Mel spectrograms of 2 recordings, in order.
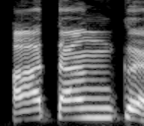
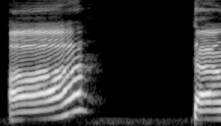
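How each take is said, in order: First: Said in the usual way. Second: आतंक split into slow syllables. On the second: Shown as a demonstration. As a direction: sound out आतंक piece by piece. (आतंक को अक्षर-अक्षर बोलना) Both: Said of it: "देखिए किस तरीके से".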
